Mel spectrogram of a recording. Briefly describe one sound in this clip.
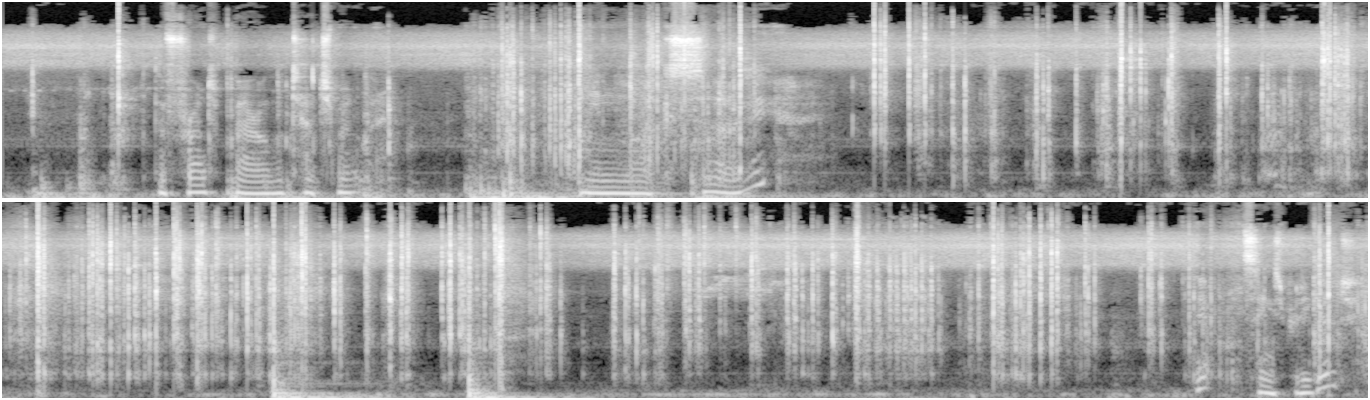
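Plastic parts of a toy blaster click and rattle as they are handled.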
